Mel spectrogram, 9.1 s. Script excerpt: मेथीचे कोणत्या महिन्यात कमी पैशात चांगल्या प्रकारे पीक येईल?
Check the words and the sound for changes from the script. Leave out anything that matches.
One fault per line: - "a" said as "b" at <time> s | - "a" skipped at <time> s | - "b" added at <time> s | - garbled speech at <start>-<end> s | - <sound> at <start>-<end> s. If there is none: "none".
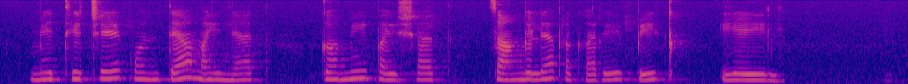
none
